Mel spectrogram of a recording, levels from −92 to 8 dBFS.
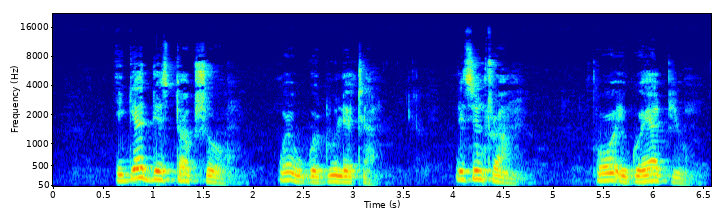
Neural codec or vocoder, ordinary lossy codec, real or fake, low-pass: none; MP3, 64 kbps; real; 19.8 kHz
